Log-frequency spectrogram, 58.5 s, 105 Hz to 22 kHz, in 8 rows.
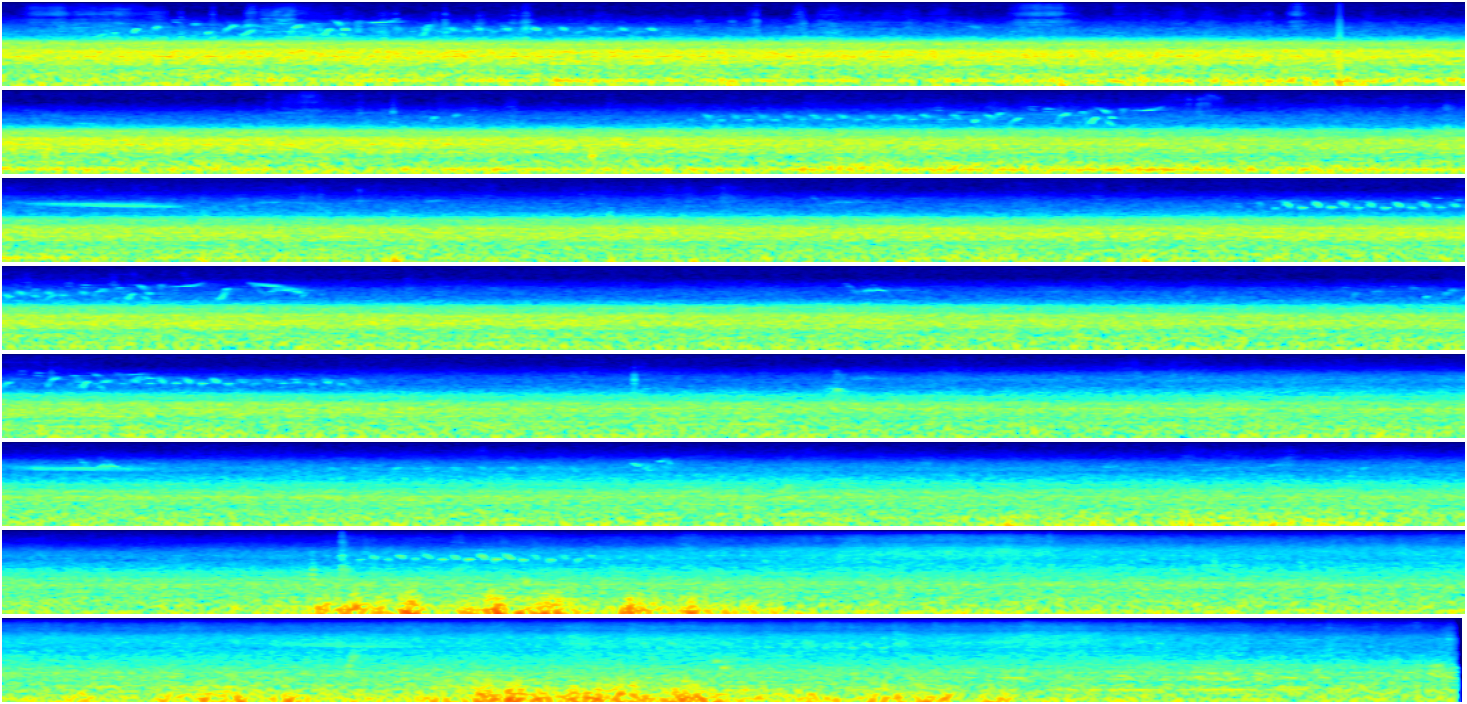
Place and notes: Poznan, Strzeszyn district, Strzeszynskie lake - at the pier
ambience at the pier at Strzeszynskie Lake. gentle swish of the nearby rushes. some strange clicking sounds coming from the rushes as well. ambulance on an nearby road where there is rather heavy traffic normally. racing train sounds are also common in this place as one of the main train tracks leading out of Poznan towards western north is on the other side of the lake. planes taking of as the Poznan airport is also not far away. pages of a book turned by the wind. (sony d50)
Poznań-Jeżyce, Poland, 7 June 2018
